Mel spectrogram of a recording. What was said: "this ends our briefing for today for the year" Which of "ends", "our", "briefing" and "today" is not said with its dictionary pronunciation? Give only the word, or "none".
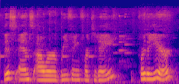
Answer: none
